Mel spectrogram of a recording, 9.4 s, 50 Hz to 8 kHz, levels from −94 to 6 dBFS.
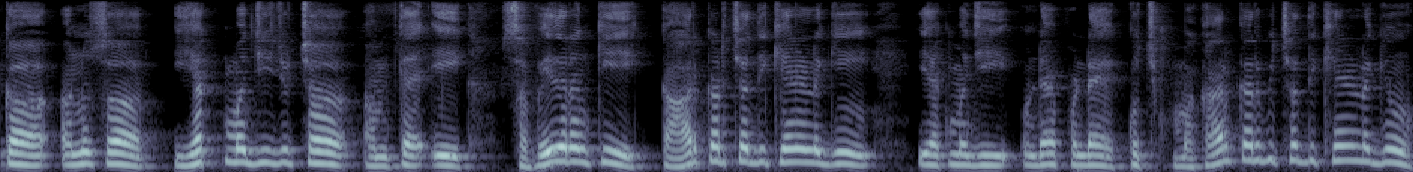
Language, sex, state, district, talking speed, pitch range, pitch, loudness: Hindi, male, Uttarakhand, Tehri Garhwal, 190 wpm, 170-220 Hz, 185 Hz, -28 LUFS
